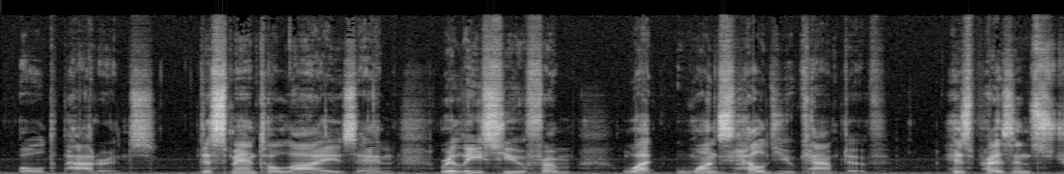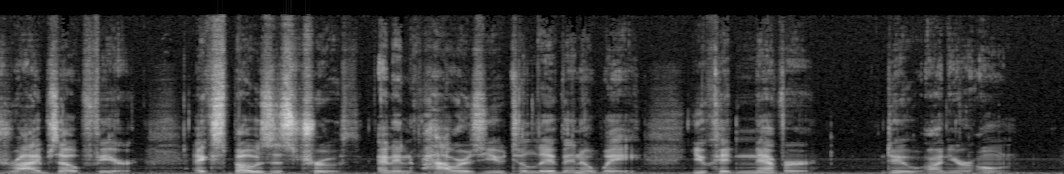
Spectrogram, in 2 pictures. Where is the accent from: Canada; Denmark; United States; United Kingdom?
Canada; Toronto, Ontario; I'm from Toronto, Ontario, Canada.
